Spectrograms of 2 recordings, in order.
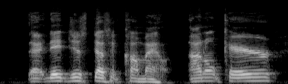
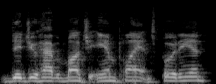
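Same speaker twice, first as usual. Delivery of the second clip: ordinary talk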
